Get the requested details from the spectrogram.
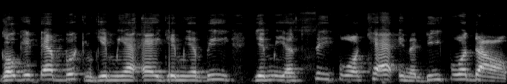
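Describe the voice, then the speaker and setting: An animated woman at medium pitch, fairly quick, with hardly any pauses. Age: 60s. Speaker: podcast co-host. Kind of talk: casual chat.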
